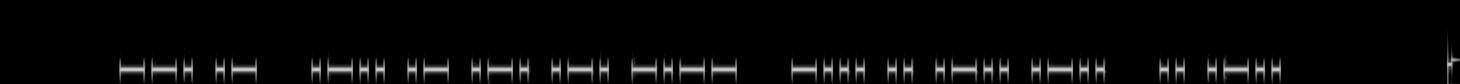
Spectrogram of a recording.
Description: Morse code, heard as a keyed tone, about 16 wpm, 700 Hz. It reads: GA LARRY BILL IL
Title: K1USN SST QSO Practice - 15wpm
